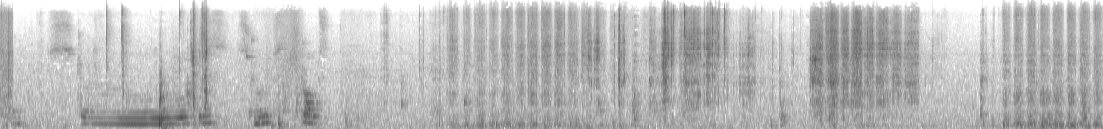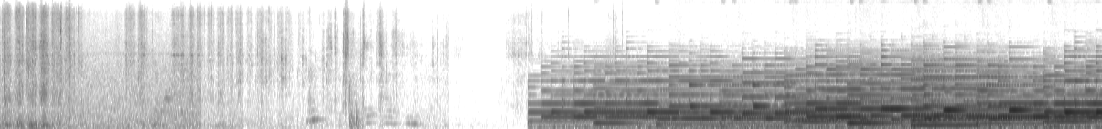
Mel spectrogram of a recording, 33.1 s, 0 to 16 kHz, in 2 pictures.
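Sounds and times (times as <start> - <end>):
bread knife sawing through loaf: 6.5 - 9.2, 12.2 - 13.8, 15.0 - 17.8, 18.4 - 20.7.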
